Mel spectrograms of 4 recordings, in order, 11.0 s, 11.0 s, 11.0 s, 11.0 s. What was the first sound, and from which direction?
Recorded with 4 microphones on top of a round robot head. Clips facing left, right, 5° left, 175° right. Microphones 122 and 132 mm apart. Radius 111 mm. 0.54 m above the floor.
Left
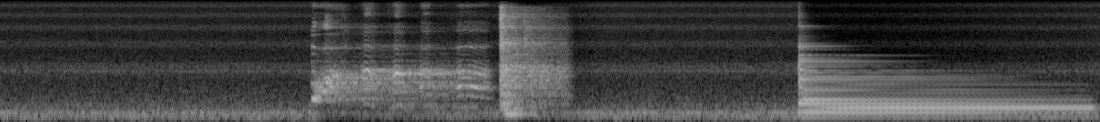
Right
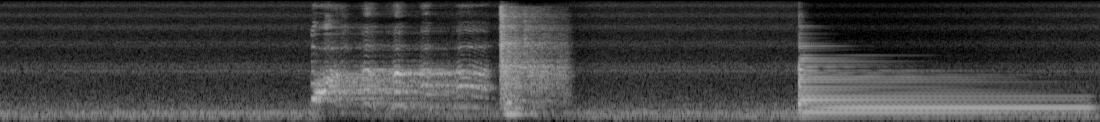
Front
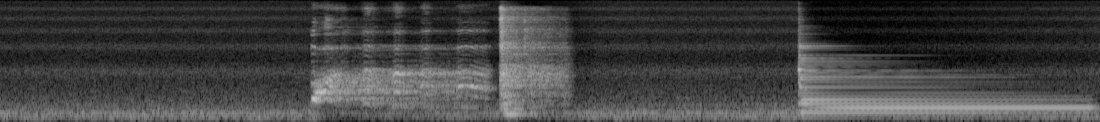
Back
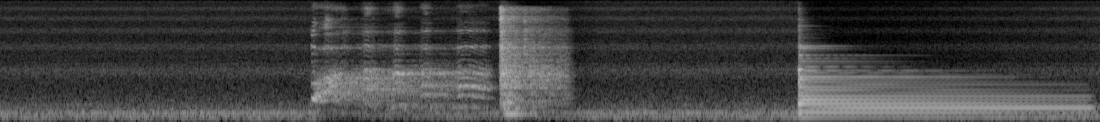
Laughter, 10° right.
